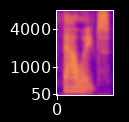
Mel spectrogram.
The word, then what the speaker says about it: phthalates: And initially, I thought I was going to mispronounce this word, but I got a little coaching before we hit record, and it is phthalates. – Yeah. – It's not how it's spelled, but phthalates is what we're talking about today.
